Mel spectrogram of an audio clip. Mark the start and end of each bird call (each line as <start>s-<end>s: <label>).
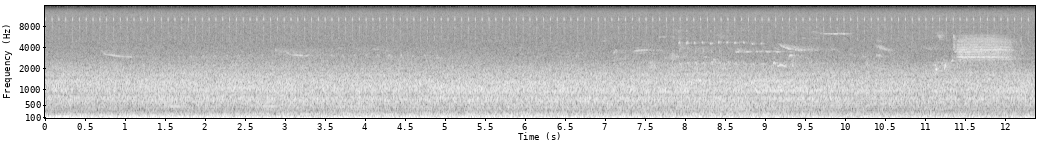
7.7s-9.3s: American Robin (Turdus migratorius)
11.0s-12.3s: Red-winged Blackbird (Agelaius phoeniceus)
